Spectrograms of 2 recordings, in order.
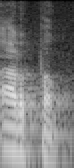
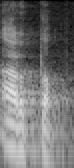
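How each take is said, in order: No difference in how they are said.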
